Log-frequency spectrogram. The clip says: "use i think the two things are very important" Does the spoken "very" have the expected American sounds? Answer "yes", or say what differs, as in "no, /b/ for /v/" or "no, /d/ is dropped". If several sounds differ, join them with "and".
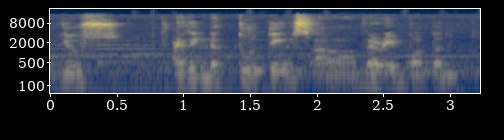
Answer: yes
